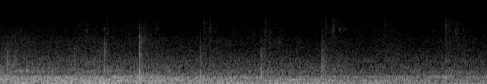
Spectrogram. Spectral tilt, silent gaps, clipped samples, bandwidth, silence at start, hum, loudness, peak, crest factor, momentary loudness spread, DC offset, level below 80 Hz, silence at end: -7.5 dB/octave; none; under 0.1%; 19.5 kHz; 0 s; none; -32 LUFS; -12 dBFS; 18 dB; 7 LU; under 0.1%; -36 dBFS; 0 s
